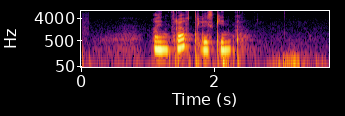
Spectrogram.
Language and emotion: Russian, neutral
